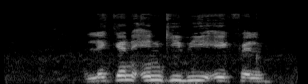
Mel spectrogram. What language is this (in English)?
Urdu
